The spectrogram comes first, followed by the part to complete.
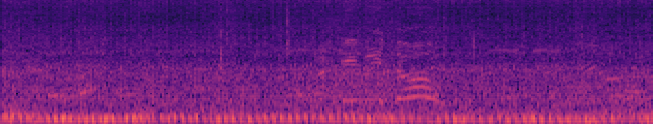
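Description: Outdoor road ambience of motorbike traffic and a crowd: a steady low rumble, with a faint voice about two seconds in.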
